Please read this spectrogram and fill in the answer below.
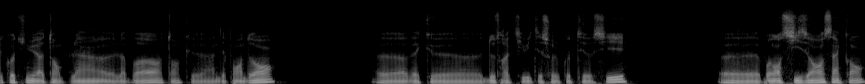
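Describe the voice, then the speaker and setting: A man with a very deep, low pitch and a dark, mellow tone speaks at a fairly slow pace with long, frequent pauses. The sound is dry and close with no echo. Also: fairly even intonation, very clean recording, silent background. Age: 20s. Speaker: friterie owner, entrepreneur. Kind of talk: interview. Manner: hesitant, many fillers.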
